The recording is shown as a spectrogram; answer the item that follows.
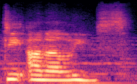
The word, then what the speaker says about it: d'Analyse: Sorry, I don't like how she said d'analyse. It's Oratrice Mécanique d'Analyse Cardinal. You don't pronounce that second A.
